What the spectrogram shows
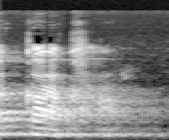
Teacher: जिन व्यंजनों के बोलने में हमारी स्वर तंतुओं में कंपन ना हो अघोष कहलाते हैं।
